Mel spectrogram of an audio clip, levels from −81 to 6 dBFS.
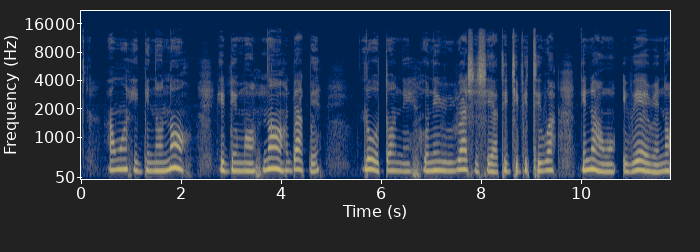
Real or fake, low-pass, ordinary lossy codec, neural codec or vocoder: real; 14.4 kHz; none; none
